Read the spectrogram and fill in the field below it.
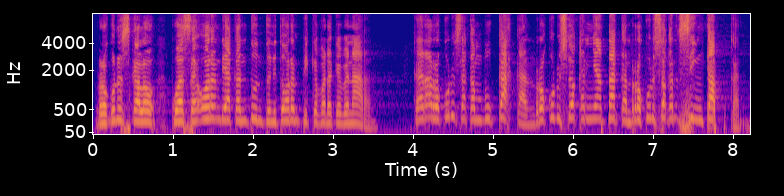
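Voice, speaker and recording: A male pastor preaches a sermon in a very high-pitched voice at a fast pace, often calling out to the congregation and swinging from quiet asides to loud emphasis.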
